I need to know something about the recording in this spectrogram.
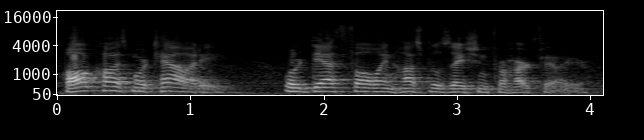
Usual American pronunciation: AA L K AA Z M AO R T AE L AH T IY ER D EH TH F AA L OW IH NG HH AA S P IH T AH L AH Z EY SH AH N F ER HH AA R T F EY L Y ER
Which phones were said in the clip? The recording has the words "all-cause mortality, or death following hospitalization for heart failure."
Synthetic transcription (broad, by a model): AA L K AA Z M AO R T AE L AH T IY ER D EH TH F AA L OW IH NG HH AA S P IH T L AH Z EY SH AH N F ER HH AA R T F EY L Y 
